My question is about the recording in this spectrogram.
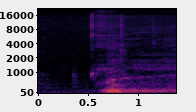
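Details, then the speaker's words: Gas water heater, just after the pilot was lit and the control turned up to the desired setting: soft click then a low steady whoosh as the main burner flame comes on and holds evenly; normal burner ignition. "And you can hear that flame come on, meaning it's going to start lighting, heating up the water."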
